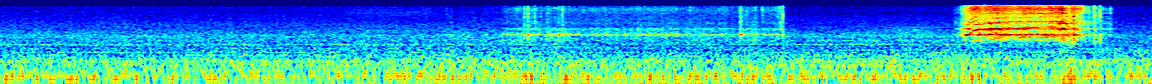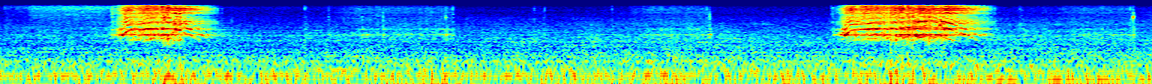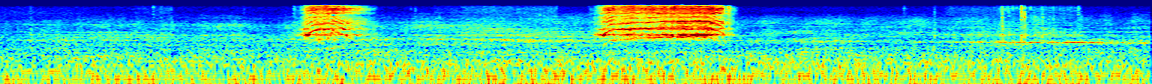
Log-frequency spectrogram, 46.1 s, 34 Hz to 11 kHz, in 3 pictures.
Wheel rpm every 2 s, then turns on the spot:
0, 0, 0, 10, 20, 0, 90, 40, 60, 10, 10, 0, 10, 120, 30, 10, 0, 30, 20, 100, 50, 20, 20.
6-10 20-22 24-26 36-38 40-42 44-46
